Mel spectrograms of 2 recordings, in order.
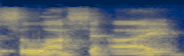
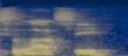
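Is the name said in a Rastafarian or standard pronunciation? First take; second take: Rastafarian; standard. First: The name has a Rastafarian-style pronunciation. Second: The name has a standard English pronunciation. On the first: "it's like a Rastafarian pronunciation" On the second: "I think Selassie"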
